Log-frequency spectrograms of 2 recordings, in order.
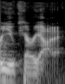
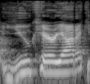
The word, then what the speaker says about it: eukaryotic: no membrane-bound organelles uh eukaryotic you rhymes with dew they do have a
